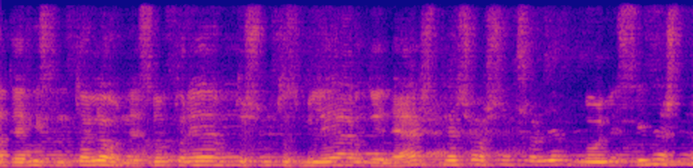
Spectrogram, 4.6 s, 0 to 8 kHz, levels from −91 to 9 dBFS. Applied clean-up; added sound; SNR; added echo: none; none; none; reverberation time 1.7 s.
